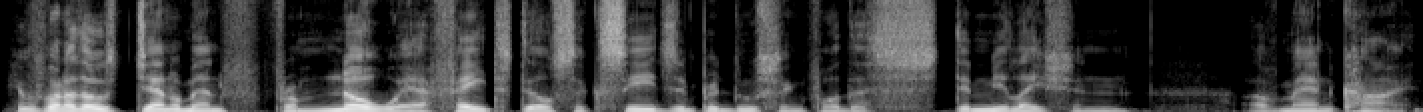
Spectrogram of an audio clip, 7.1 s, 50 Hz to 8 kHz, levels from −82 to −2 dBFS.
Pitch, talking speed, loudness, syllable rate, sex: 110 Hz, 150 wpm, -19 LUFS, 5.0 syllables/s, male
